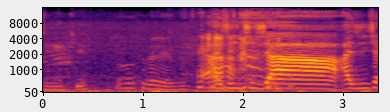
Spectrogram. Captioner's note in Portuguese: laughing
